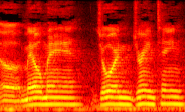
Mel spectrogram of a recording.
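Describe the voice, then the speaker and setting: A man's voice with audible room echo. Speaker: live streamer. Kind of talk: casual monologue.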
